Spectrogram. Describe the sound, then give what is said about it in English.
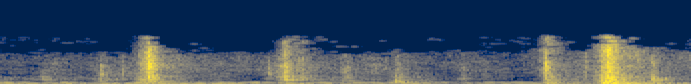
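A door is opened and shut: a handful of sharp wooden clunks and latch clicks, with a heavier pair near the end over a low, steady background hum. “You have a way of coming in without being announced.”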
